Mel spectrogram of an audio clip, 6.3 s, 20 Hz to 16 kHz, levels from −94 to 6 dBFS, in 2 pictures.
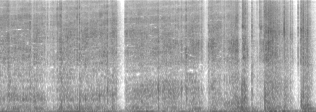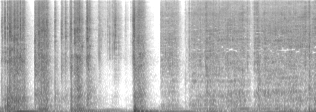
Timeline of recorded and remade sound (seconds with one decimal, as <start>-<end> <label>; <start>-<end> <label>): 0.0-2.3 recorded; 2.3-4.7 remade; 4.7-6.3 recorded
